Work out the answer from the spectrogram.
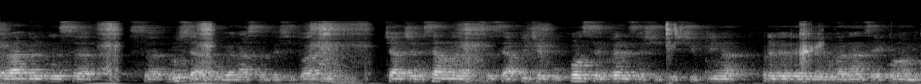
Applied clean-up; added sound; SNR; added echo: none; Respiratory sounds; 9 dB; reverberation time 0.7 s.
